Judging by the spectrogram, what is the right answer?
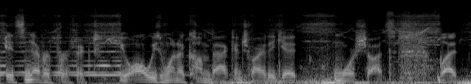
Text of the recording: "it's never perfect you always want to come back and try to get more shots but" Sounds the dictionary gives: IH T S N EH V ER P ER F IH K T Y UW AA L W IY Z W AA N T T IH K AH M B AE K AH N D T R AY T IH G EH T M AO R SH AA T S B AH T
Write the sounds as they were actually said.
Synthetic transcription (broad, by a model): IH T S N EH V ER P ER F IH K T Y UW AA L W IY Z W AA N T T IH K AH M B AE K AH N T R AY T IH G EH T M AO R SH AA T S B AH T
